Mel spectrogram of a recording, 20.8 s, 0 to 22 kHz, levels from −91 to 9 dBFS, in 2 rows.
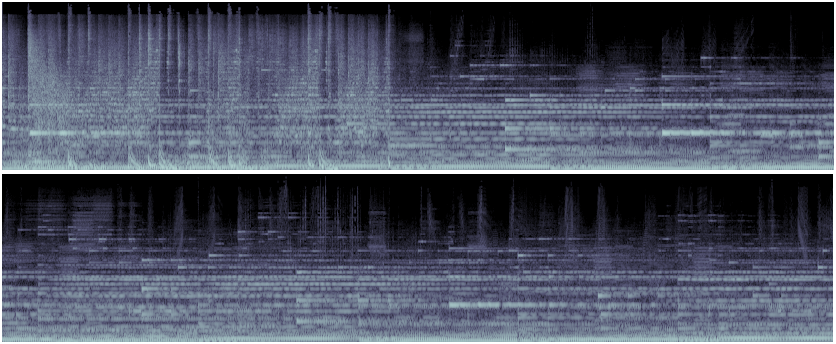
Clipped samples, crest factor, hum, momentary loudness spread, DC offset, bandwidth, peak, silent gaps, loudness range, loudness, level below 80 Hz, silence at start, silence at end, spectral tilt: under 0.1%; 16 dB; none; 6 LU; under 0.1%; 18.5 kHz; -4 dBFS; none; 4 LU; -22 LUFS; -24 dBFS; 0 s; 0 s; -4.5 dB/octave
